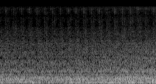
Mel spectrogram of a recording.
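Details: Hitachi SF-120HJ top-load washer, treated for a loud spin, now with new 65 cm shocks replacing the 66 cm originals. A steady low drum rumble runs through the spin with no knocking or banging against the cabinet; the suspension holds the tub fine.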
